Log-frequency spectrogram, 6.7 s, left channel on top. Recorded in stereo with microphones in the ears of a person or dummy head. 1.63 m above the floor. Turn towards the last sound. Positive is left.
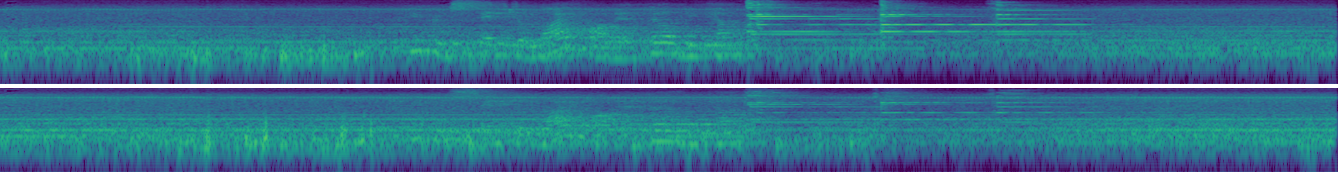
turn(degrees=40)  # may be behind; listen again after turning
